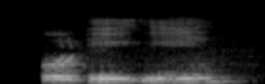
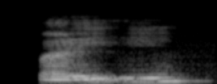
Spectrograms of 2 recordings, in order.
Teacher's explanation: ह्रस्व ईकार को बोलने में कम समय लगता है, दीर्घ ईकार बोलने में ज्यादा समय लगता है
